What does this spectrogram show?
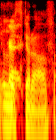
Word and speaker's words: Aliskerov: his name alisov yeah it's actually alisov I mispronounced it didn't he uh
